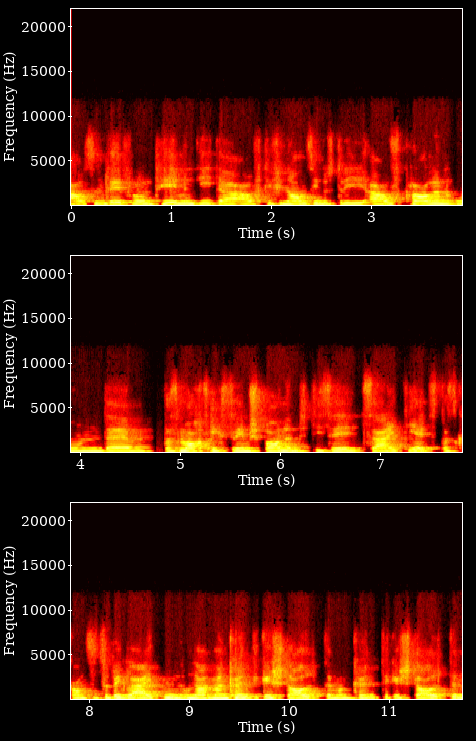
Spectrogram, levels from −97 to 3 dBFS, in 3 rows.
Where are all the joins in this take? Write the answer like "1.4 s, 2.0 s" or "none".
5.3 s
